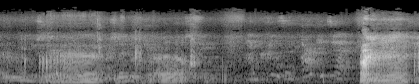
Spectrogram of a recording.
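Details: Pet Boston Terrier, irritated at being touched while relaxing, lets out short guttural growls and grumbles, ending in a louder burst, while a person speaks nearby.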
